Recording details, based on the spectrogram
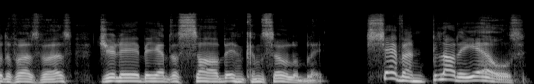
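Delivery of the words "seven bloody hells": a slow, higher irritated snap; snapped. A narrator's reading. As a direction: bite off the curse in annoyance. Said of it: "Darian snapped".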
